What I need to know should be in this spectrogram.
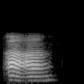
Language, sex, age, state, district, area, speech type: Manipuri, female, 18-30, Manipur, Kakching, rural, conversation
